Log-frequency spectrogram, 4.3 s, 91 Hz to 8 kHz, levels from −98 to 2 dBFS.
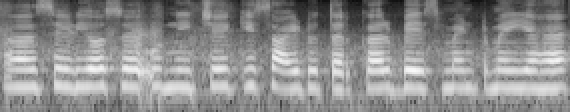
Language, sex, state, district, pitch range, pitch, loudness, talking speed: Hindi, female, Haryana, Rohtak, 240-255 Hz, 245 Hz, -15 LUFS, 170 wpm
